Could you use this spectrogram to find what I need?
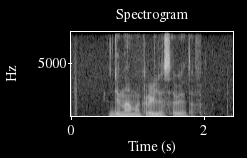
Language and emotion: Russian, neutral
